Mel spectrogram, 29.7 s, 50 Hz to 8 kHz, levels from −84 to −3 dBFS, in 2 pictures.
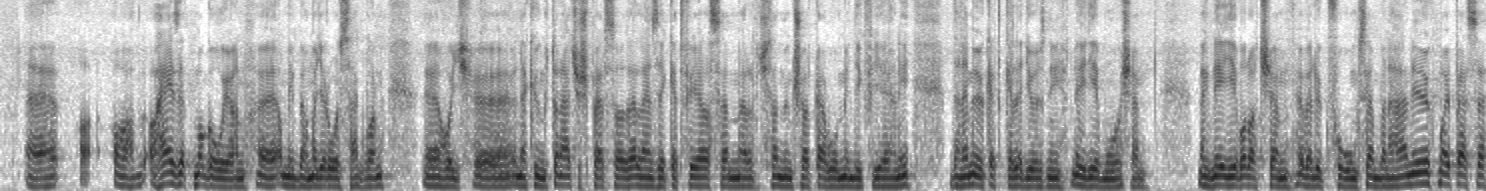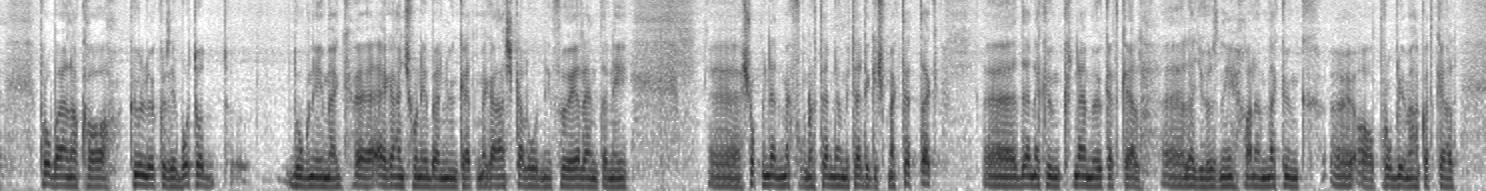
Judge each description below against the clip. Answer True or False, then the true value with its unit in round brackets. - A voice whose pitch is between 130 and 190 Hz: True (135 Hz)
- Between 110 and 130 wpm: False (150 wpm)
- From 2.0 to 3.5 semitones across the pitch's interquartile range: False (1.6 semitones)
